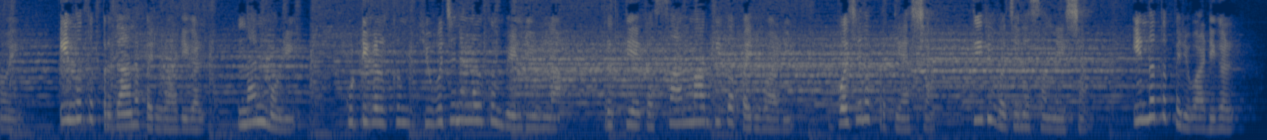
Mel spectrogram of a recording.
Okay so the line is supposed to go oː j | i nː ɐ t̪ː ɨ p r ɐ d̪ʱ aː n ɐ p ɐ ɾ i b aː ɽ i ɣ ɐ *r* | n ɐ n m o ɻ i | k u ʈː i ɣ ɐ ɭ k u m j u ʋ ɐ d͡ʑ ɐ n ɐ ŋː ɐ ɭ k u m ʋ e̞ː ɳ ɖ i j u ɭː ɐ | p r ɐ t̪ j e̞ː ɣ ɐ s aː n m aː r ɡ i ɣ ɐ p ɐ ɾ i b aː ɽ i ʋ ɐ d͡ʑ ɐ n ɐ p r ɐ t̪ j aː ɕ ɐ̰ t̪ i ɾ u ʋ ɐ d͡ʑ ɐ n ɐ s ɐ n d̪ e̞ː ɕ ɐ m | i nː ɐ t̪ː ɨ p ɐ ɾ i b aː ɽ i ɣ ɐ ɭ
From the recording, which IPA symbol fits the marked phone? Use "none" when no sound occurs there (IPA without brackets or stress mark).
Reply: ɭ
